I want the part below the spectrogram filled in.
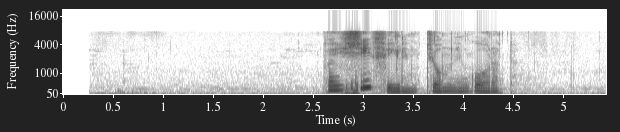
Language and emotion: Russian, sad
